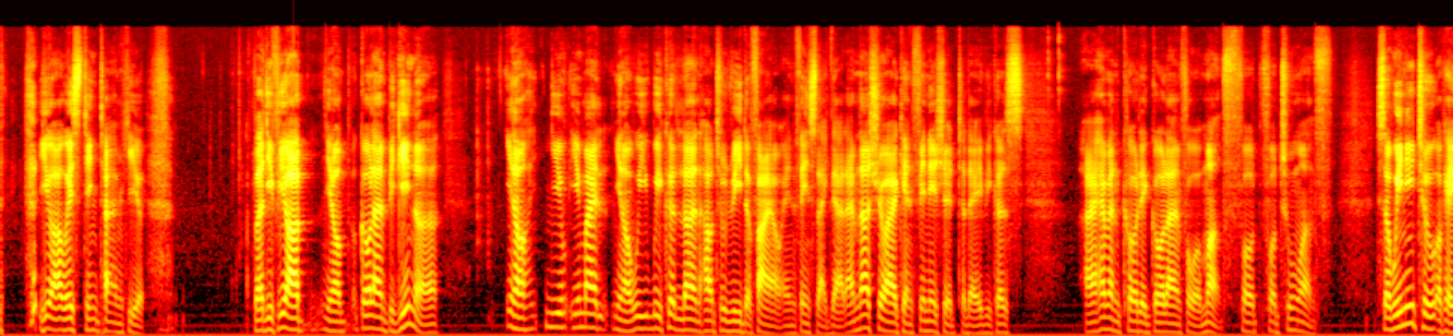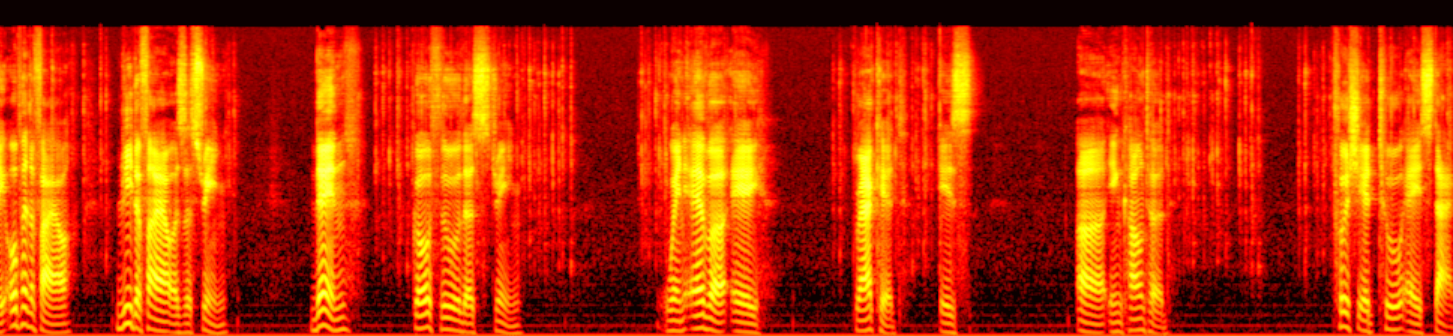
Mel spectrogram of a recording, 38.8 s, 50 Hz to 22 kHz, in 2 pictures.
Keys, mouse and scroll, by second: 3.1 c, 3.3 c, 6.3 ctrl+g, 6.8 t, 7.5 r, 8.9 r, 9.2 2, 10.6 ctrl+g, 11.0 t, 17.6 ctrl+g, 18.7-21.2 typing, 22.1 ctrl+g, 22.4 t, 24.0 u.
